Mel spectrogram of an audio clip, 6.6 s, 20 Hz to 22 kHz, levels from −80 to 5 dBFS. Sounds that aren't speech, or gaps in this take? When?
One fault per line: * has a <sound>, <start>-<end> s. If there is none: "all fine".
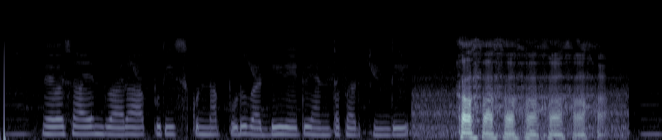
* has a laugh, 4.6-6.1 s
